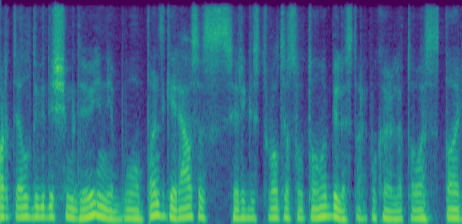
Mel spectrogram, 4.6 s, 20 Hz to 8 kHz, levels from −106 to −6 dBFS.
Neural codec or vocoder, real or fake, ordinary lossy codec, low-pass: codec, 16 kHz, 0.8 kbps, ZipCodec; fake; Opus, 64 kbps; 7.2 kHz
